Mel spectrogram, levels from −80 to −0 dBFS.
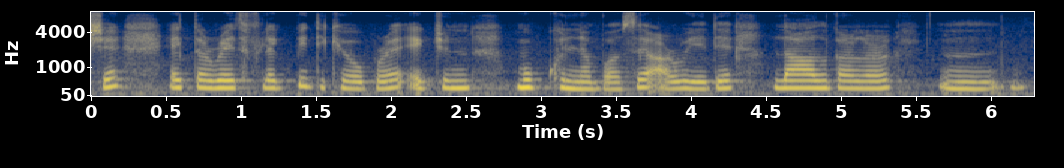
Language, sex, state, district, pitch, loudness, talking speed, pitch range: Nagamese, female, Nagaland, Dimapur, 225 Hz, -17 LUFS, 145 wpm, 215-235 Hz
